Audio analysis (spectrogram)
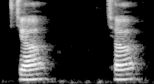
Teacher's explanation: च, छ, ये कहाँ से आपका तालु से निकल रहा है, इसलिए ये तालव्य होगा।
